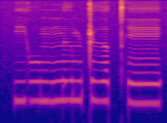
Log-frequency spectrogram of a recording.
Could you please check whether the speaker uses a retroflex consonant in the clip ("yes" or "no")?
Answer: yes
